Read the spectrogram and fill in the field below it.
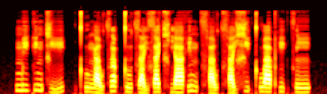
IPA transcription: m i˦ k i˦ ŋ t͡ɕ i˨˦ | t̪ʰ u˧ ŋ a˨˩ w t͡s ã˦ p̚ t̪ u˧ t͡s a˨˩ j s a˦ t͡ɕʰ j a˧ h i˥˧ m t͡sʰ a˨˩ w t͡sʰ a˧ j ɕ i˦ ʔ t̪ʰ w a˦ pʰ i˦ ʔ t͡s ĩ˦

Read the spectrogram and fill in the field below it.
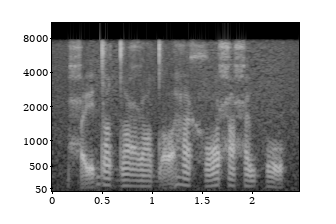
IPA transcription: ħ ḛ d e dˤ i ʕ o dˤ a̰ ɦ a x ɔ ħ a ħ ɪ w h o

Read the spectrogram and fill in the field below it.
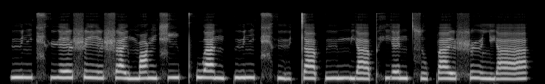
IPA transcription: y˦ n t͡ɕʰ ɥ ɛ˦ ʂ e˥˨ ɪ̯ ʂ a˥˨ ɪ̯ m ɑ˦ ŋ ɕ i˦ pʰ w a˥˨ n p y˦ n t͡ɕʰ y̰˨˩ t̪ ä˥˨ p y˦ m j ä˨˦ pʰ j ɛ˥˨ n t͡s u˩ p a˥˨ ɪ̯ ʂ ɻ̩˥˨ l j ä˨˦

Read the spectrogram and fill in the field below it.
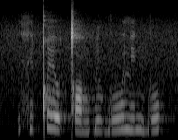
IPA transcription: xʲ o ǃ e o̯ ǀ ɒː ŋ ɓ i l ɡ uː lʲ e ŋ ɡ u

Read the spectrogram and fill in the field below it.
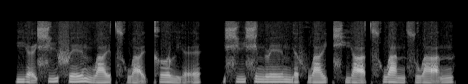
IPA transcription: j ɛ̰˨˩ ɕ i˧˥ f e˧˥ ɪ̯ n̪ w a˧˥ ɪ̯ t͡sʰ w a̰˨˩ ɪ̯ kʰ ɤ˥ l j ɛ̰˨˩˦ | ɕ i˧˥ ɕ i˧ n ɻ e˥ ɪ̯ n̪ j ɛ˨ f w a˧˥ ɪ̯ t͡ɕʰ j ä̰˨˩ t͡sʰ w a˥˩ n s w a̰˨˩˦ n

